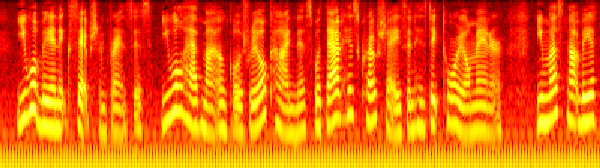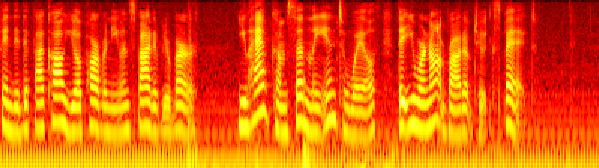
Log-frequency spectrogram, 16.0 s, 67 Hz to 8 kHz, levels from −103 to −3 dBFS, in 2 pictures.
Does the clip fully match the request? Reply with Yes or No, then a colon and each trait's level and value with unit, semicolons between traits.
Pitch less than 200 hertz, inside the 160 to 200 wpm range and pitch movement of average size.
No: high, 215 Hz; average, 190 wpm; average, 4.5 semitones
